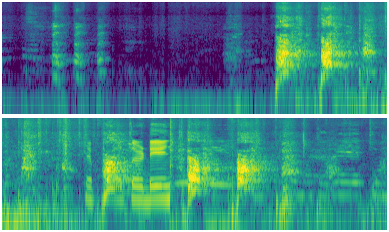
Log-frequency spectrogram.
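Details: Leo, a German Shepherd, barks while running in his yard on a morning outing. After a quiet start with faint chirps, loud harsh barks begin about a third of the way in and repeat quickly, mixed with people talking.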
